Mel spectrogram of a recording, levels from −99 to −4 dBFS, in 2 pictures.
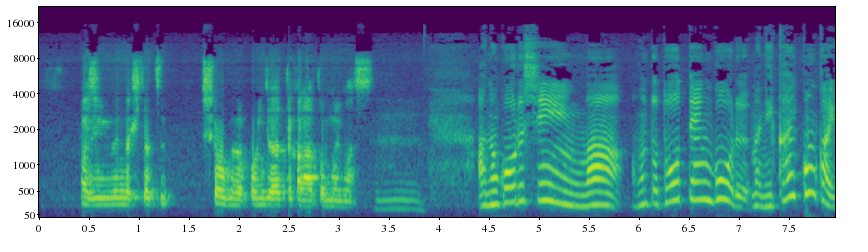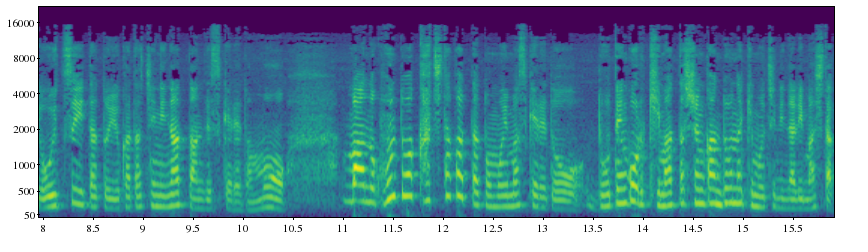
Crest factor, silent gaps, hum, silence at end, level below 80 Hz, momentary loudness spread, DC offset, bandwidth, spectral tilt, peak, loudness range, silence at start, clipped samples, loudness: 18 dB; none; none; 0 s; -68 dBFS; 11 LU; under 0.1%; 16 kHz; -2 dB/octave; -2 dBFS; 2 LU; 0.2 s; under 0.1%; -18 LUFS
